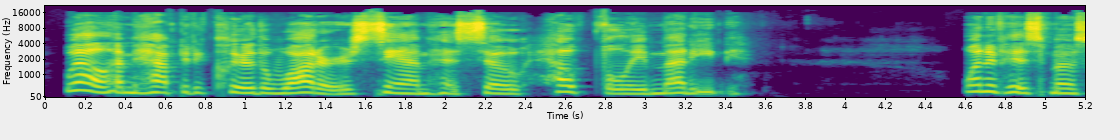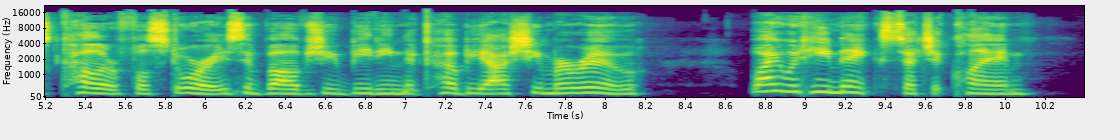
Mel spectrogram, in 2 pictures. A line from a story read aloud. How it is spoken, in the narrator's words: groaned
